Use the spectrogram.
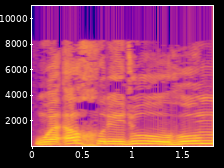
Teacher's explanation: الهمزة مرققة تمام، اقول وآ واروح مفخم الخاء، لكن ما اقولش وأخ وآ، لا وآ، يبقى رقق الهمزة · Term: تفخيم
